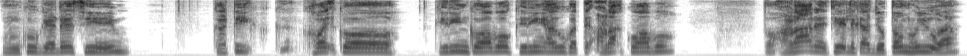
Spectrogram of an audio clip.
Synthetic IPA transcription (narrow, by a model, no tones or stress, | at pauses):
unkuɡɛɖɛsim | kaʈiʔkʰɔj̚kɔ | kiɾiŋkɔwabɔkiɾiŋaɡukat̪ɛʔ̪aɽaʔkɔwabɔ | t̪ɔʔaɽaʔɾɛt͡ʃɛt̪̚lɛkaʔd͡ʒɔt̪ɔnɦhujuʔa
